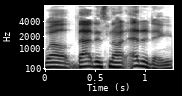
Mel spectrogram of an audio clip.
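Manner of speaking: ordinary delivery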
